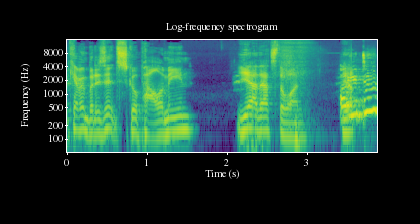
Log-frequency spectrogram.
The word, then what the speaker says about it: scopolamine: I don't know if I'm pronouncing it right, Kevin, but is it scopolamine?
